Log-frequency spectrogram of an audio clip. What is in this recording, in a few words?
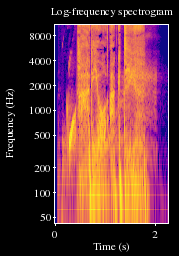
radio ident; radio aktiv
